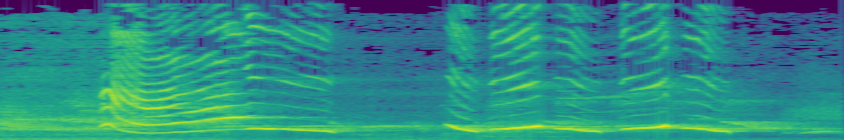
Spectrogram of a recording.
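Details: Lure of Masked laughingthrush song for provoking a bird to sing: a long swooping whistle dipping then rising, a pause, then two loud bouncing whistled phrases with bright overtones.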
